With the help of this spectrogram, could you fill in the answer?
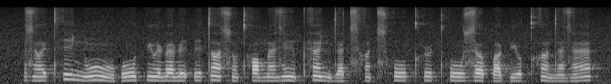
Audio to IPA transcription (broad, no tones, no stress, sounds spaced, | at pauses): z ə̃ ɪ̯ t̪ʰ i ɲ ũ | u pʲ ũ ɪ̯ ɳ ɛ ɳ i ʔ i t̪ ɐ̃ s ũ t̪ʰ ɒ m ɛ̃ z ĩ pʰ ɛ̃ ɲ d̪ ɛ t͡sʰ ə̃ t͡sʰ u kʰ ʉ t̪ʰ u z ə p ɐ pʲ ʉ ʊ̯ kʰ ə̃ d̪ ɛ̃ z ɛ̃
